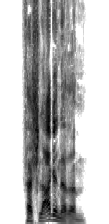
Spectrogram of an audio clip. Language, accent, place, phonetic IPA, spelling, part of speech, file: German, Germany, Berlin, [fɛɐ̯ˈʃlaːɡənəʁəm], verschlagenerem, adjective, De-verschlagenerem.ogg
- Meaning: strong dative masculine/neuter singular comparative degree of verschlagen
